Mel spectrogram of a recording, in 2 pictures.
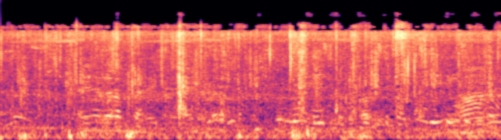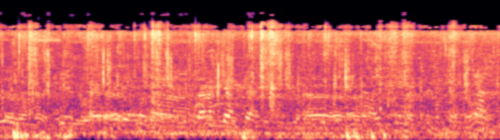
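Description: Men talk casually nearby outdoors.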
